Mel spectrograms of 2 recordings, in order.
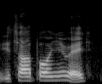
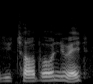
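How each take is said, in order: First: High, loud voicing of a kid asking; quoting the boy's high question; mock child's question. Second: Put-on high but level retelling of the boy's line; re-quoting the boy's high question; repeating the kid's question. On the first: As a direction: squeak it out like the boy, loud. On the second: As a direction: quote the boy again, high. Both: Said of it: "He said".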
